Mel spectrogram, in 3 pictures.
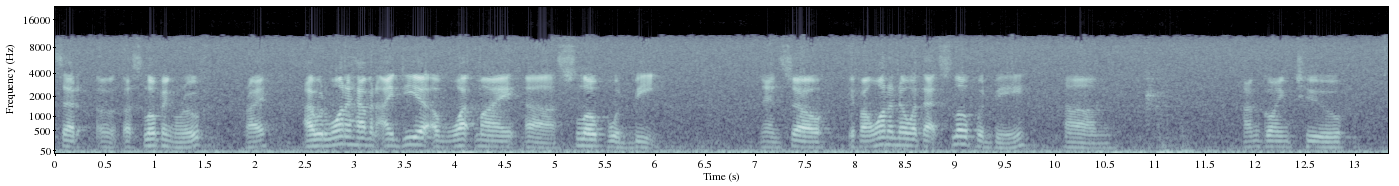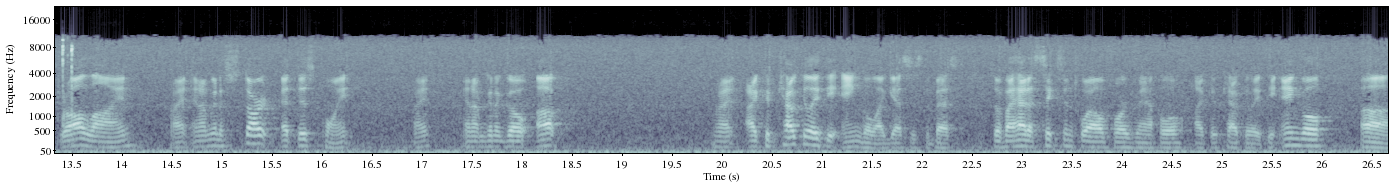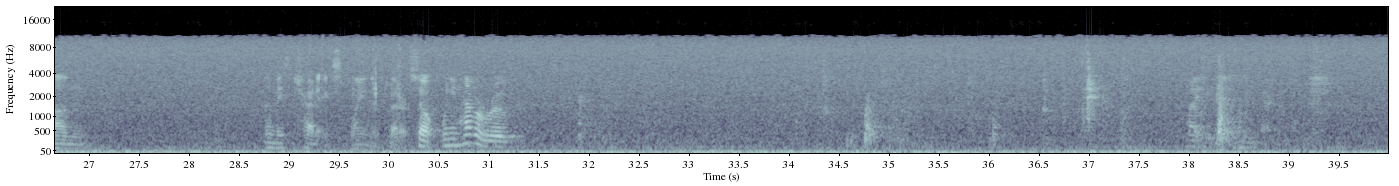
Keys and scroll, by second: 29.5 Escape.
